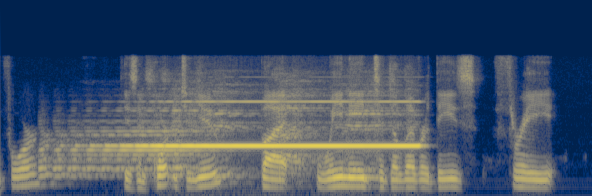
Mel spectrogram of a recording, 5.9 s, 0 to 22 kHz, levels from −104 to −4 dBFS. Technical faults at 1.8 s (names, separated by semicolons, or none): feedback howl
